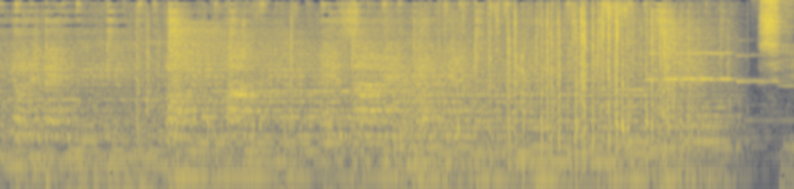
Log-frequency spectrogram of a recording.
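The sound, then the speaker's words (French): Hooves of a horse galloping along a road with an armoured rider, a dense, loud clip-clop that runs continuously for nearly the whole clip before dropping away at the end. “Imaginez ce cavalier revêtu de sa cuirasse, galopé le long de nos routes, tandis qu'au-dessus de lui passe un gros avion civil.”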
